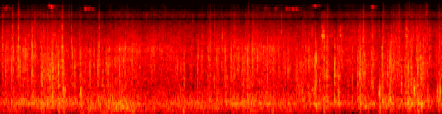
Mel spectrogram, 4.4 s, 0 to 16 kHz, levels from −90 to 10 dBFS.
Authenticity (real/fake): real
